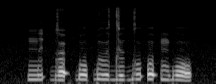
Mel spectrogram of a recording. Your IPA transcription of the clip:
m i ʔ ɡ œ ʔ ɠ o ɓ ɯ d ɨ ɡ u ʔ o ʔ m b o

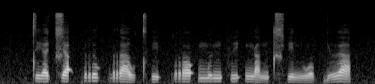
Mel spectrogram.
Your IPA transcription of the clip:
t i˦˥ a̯ t͡ɕ a˦˥ ʔ p r u˥˩ k̚ r a˨˩ w tʰ i˨˩ ʔ p r ɔ˦˥ ʔ m ɯ˥˩ ŋ f i˥˩ ʔ ŋ a˩˦ n t͡ɕʰ i˨˩ n w o˨˩ k̚ j ɯ˥˩ a̯

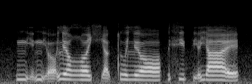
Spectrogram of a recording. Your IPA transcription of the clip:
mʲ ḛ mʲ ɔ̰ lʲ ɔ ʁʷ e ç a̰ tʷ ɯ lʲ ɔ | fʲ ɯ pʲ ɔ̰ j a e̯

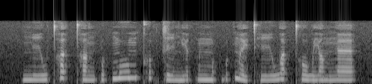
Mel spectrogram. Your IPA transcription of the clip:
ŋ iː˨˧ w t̪ʰ ɐ˥ t̚ t̪ʰ ɐ˨ ŋ p ʊ˨˥ k̚ m uː˥ m kʰ ʊ˥ k̚ t͡s iː˨ ŋ j ɪ˧ k̚ ɵ˧ n m ʊ˨ k̚ w ʊ˥ k̚ m e˨˩ j t̪ʰ iː˨˧ w ɐ˥ t̚ t̪ʰ o˧ w j ɐ˧ m ŋ ɛː˧

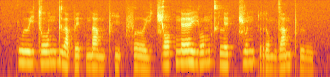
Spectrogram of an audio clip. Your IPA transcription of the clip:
k w ɯː˧ j d oː˦˥ n d ɯ˨˩ a̯ p e˨˩ k̚ n a˨˩ m pʰ i˨˩ ʔ f ɤː˨˩ j t͡ɕ ɔː˦˥ k̚ ŋ ɛː˥˩ j o˥˩ m kʰ l e˦˥ k̚ t͡ɕ u˥˩ n p r o˧ m d a˥˩ m pʰ ɯ˧ ŋ

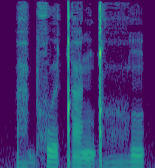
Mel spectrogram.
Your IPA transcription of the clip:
a̤ b χʷ ɘ ǃ a ŋ ɡ͡ǃ ɔ̤ ŋ

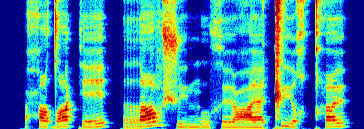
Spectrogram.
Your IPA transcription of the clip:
ħ ɯ˩ dˤ ø˩˧ k e˩˧ | r ɑ˨˥ v ʃ y˩ m u˩ x ø˩ ʕ æ˩ ǁ y˥˩ χ qʰ ø˦˥

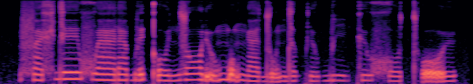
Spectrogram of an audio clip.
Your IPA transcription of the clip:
f æ˨ x d eː˦ xʷ æː˧ ɾ æ˧ b ḛ˦ kʼ o˨ y̯ n z ɔ˦ ɾʲ ṵ˦ m o̰˦ ŋ æ˨ d ṵ˨ n d əː˧ kʷ ɾʲ u˨˦ b i˦˨ kʲ u˦ x o˧ tʰ o̰˦ y̯

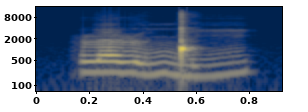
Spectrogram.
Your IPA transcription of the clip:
ɭ æ˥ ɭ ɯ˩˥ ŋ͡ǃ iː˩˥

